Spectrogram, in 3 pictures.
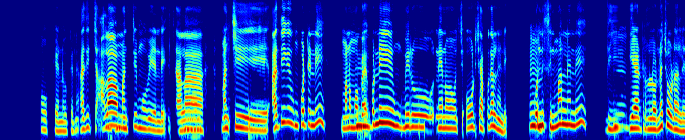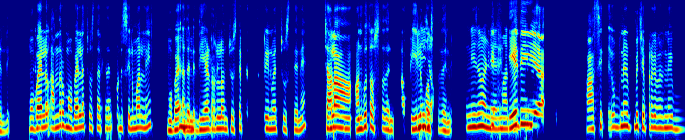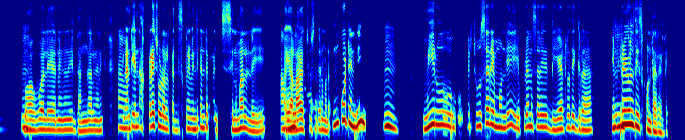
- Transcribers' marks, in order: stressed: "చాలా"; in English: "మూవీ"; other background noise; in English: "మొబైల్"; in English: "థియేటర్"; in English: "ముబైల్‌లో"; in English: "మొబైల్‌లో"; in English: "కరెక్ట్"; in English: "థియేటర్‌లో"; in English: "స్క్రీన్"; tapping; in English: "స్క్రీన్"; in English: "థియేటర్"
- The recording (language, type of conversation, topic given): Telugu, podcast, మీ మొదటి సినిమా థియేటర్ అనుభవం ఎలా ఉండేది?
